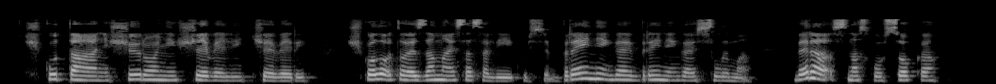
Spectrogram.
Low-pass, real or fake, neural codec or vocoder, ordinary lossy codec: 10.8 kHz; fake; autoencoder, 48 kHz, 128 numbers a frame, DAC-VAE, trained on Japanese speech; MP3, 32 kbps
